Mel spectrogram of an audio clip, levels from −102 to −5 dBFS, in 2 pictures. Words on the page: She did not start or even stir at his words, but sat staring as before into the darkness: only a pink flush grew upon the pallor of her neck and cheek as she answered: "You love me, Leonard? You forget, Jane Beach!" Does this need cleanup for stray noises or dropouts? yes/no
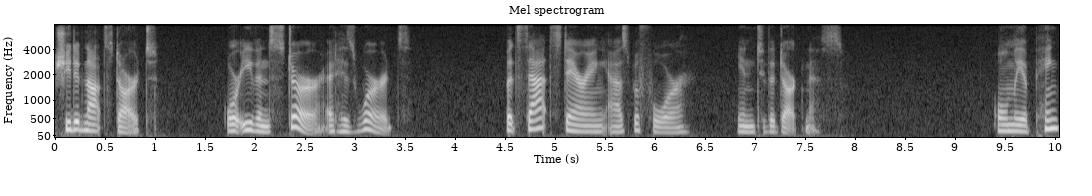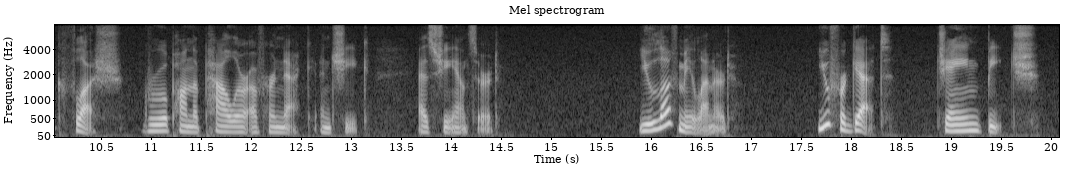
no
